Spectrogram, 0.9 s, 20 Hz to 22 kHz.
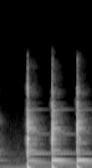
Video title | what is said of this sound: Lapping K24a valves to a perfect seal! | till I hear that solid sound.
